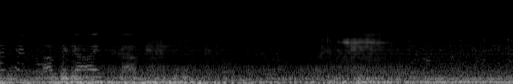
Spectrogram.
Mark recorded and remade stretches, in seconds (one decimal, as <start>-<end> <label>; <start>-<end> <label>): 0.0-1.0 recorded; 1.0-4.1 remade; 4.1-5.1 recorded

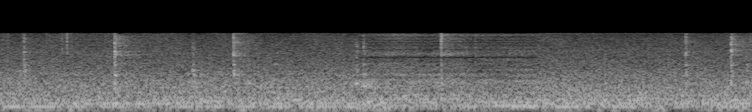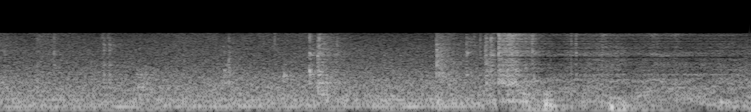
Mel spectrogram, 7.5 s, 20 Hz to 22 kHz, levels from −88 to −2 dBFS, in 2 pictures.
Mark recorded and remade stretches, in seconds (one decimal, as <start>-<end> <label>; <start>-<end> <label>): 0.0-1.8 recorded; 1.8-2.7 remade; 2.7-6.3 recorded; 6.3-7.5 remade

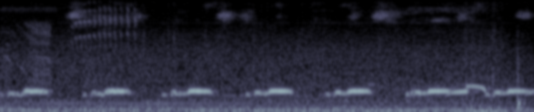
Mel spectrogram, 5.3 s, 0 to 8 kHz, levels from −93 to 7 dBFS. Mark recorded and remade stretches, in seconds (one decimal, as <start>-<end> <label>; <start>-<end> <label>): 0.0-1.8 remade; 1.8-5.3 recorded

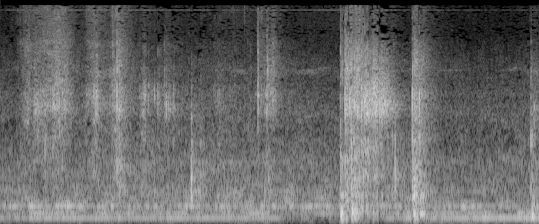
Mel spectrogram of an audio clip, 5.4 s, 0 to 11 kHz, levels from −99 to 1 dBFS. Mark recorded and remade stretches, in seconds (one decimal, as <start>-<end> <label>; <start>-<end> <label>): 0.0-5.4 recorded

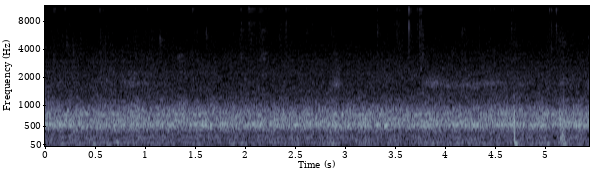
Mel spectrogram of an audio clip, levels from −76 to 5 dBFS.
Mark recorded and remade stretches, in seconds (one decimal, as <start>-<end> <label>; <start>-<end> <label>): 0.0-1.8 recorded; 1.8-3.4 remade; 3.4-4.3 recorded; 4.3-4.9 remade; 4.9-5.4 recorded

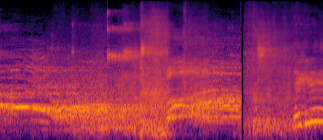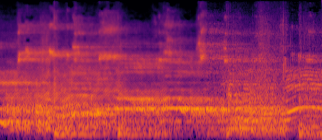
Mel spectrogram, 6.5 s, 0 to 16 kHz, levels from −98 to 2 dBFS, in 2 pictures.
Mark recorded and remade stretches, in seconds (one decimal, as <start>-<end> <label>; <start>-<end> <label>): 0.0-1.2 recorded; 1.2-2.1 remade; 2.1-2.5 recorded; 2.5-5.3 remade; 5.3-6.5 recorded

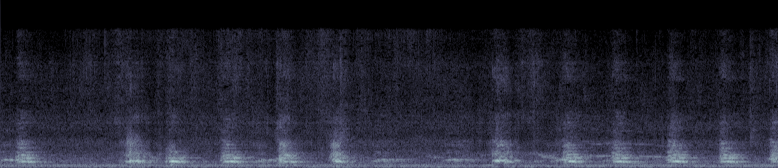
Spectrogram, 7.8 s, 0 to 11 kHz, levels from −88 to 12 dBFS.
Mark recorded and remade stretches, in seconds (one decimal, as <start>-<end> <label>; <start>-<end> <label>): 0.0-1.1 recorded; 1.1-1.9 remade; 1.9-2.5 recorded; 2.5-3.4 remade; 3.4-4.7 recorded; 4.7-5.6 remade; 5.6-7.8 recorded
